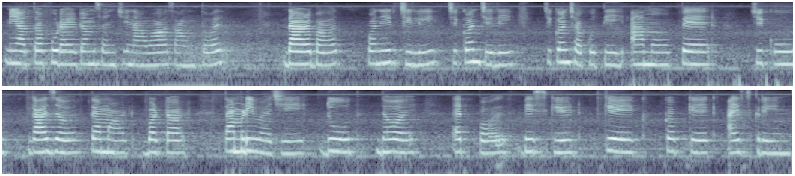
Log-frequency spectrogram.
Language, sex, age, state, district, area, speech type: Goan Konkani, female, 18-30, Goa, Pernem, rural, spontaneous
